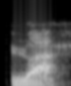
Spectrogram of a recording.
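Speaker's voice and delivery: Loire said loar; French pronunciation. Shown as a demonstration. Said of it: "La región de Loira". (Loire pronunciado loar)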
